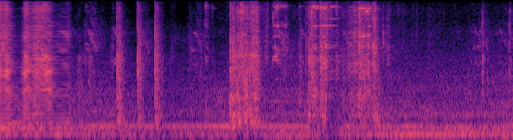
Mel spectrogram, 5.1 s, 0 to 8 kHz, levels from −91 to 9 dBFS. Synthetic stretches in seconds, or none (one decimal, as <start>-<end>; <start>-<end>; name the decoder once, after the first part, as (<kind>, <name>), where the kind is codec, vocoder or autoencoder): 0.0-0.7 (vocoder, HiFi-GAN)

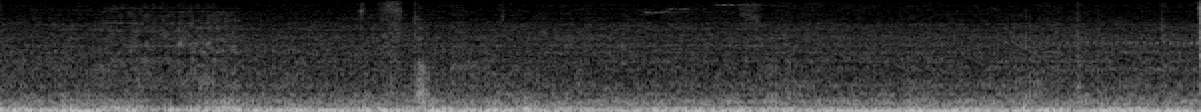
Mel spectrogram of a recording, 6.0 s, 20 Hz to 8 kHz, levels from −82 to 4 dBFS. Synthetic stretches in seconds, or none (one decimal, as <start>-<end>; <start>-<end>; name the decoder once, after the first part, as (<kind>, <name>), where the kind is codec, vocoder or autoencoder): 0.5-1.2 (vocoder, HiFi-GAN)

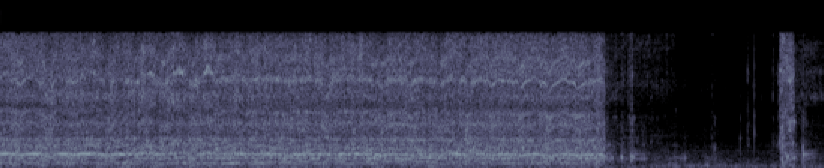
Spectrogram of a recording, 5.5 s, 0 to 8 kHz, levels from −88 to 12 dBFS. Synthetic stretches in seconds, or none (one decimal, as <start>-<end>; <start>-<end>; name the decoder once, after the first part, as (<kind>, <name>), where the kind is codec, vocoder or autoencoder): 0.6-3.2 (vocoder, HiFi-GAN); 3.9-5.5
